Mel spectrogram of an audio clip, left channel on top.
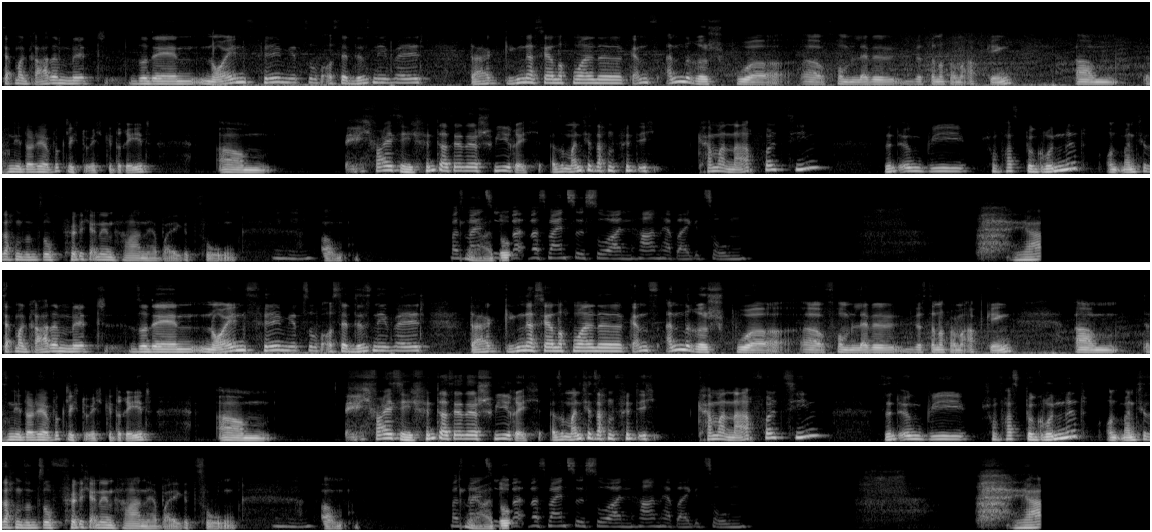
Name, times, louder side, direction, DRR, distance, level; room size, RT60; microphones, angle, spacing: voice 1, 0.0-13.0 13.3-13.4 13.6-14.2 14.9-18.1 18.4-19.7 20.3-25.3 26.2-26.4 27.6-28.1 31.6-32.1 32.7-33.4, right 3 dB, 30° right, 0.5 m, -24 dB
Fixed-wing aircraft airplane, 0.5-11.6, left 1 dB, 75° left, 5.2 m, -46 dB
voice 2, 25.7-26.1 27.4-30.5, left 2 dB, 15° left, 3.6 m, -42 dB
head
